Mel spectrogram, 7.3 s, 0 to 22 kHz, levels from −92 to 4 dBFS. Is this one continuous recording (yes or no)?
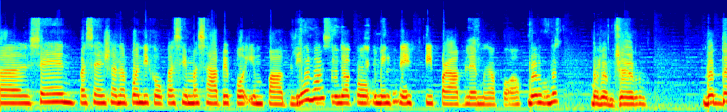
yes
